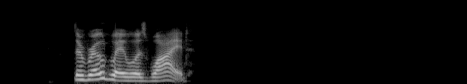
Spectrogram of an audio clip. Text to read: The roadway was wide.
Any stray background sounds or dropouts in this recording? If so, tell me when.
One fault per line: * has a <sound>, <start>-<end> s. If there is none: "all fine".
all fine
